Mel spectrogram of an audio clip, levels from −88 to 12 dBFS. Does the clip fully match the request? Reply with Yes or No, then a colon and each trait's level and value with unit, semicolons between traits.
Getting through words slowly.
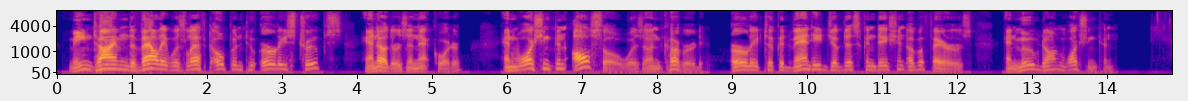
Yes: slow, 125 wpm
